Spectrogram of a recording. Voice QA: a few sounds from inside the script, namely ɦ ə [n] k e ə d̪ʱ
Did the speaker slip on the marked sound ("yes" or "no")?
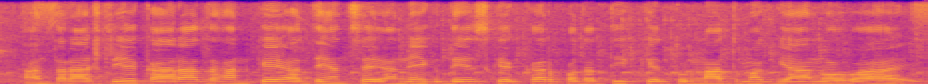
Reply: no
